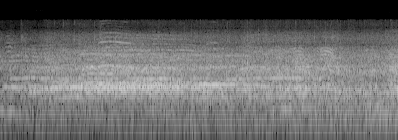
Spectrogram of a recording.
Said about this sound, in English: Everyone clapping in that audience is spiritually cucked.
